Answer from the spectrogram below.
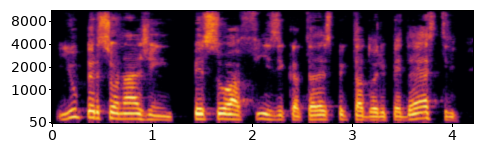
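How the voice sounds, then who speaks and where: A slightly slow, medium-pitched and somewhat mellow voice carries a middle-aged Brazilian comedian's casual live-stream interview chat. Accented in Brazilian Portuguese, he hesitates, repeats himself, jokes wryly about himself, and slips now and then into pompous, old-fashioned language.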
